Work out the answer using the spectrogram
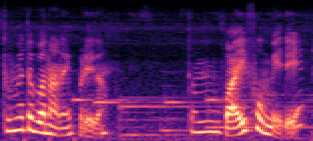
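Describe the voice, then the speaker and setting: A woman's voice: on the high side, sing-song, normal speed, a little mellow, soft background music. A woman voicing a smug, shameless young husband who bosses and mocks his partner, in a casual spoken retelling. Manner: bossy, mocking drawl. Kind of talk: casual storytelling with voiced lines.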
